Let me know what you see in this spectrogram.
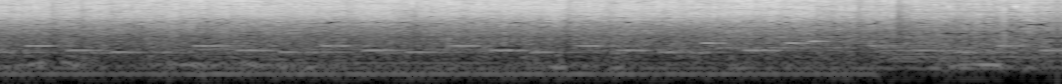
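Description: Pineapple slices sizzling in ghee on a hot tawa, a steady frying hiss, with light background music of short melody notes.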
